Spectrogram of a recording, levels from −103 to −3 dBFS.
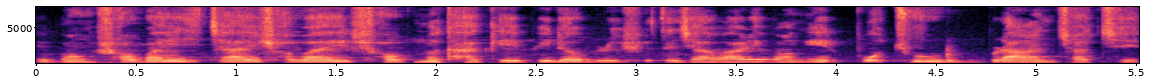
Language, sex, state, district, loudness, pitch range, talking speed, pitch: Bengali, female, West Bengal, North 24 Parganas, -19 LUFS, 190-195 Hz, 175 wpm, 195 Hz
